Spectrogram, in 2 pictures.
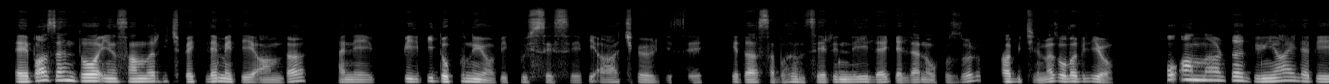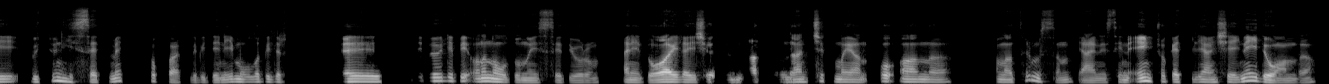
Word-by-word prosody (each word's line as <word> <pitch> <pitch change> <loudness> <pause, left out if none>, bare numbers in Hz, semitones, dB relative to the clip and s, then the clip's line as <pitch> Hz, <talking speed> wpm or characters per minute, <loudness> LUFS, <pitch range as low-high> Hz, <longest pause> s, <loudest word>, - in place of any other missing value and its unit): Eee, 130 0 +7
bazen 190 -1 +5
doğa 155 0 +11
insanları 135 0 +3
hiç 140 0 -12
beklemediği 125 -2 +1
anda 105 - -1 0.3
hani 110 -1 -4 0.3
bir 130 -3 +1
bir 155 -2 -2
dokunuyor. 130 -6 +3
Bir 110 - -8
kuş 110 -2 -10
sesi, 95 -2 -5
bir 105 0 -7
ağaç 110 +1 -5
gölgesi 100 -2 -9 0.3
ya 115 - -6
da 110 0 +2
sabahın 110 +2 -5
serinliğiyle 115 +1 -1
gelen 105 +2 -3
o 100 -2 -7
huzur, 115 - -6 0.2
paha 130 -1 +3
biçilmez 120 +4 -4
olabiliyor. 135 -7 +2 0.5
O 110 - +3
anlarda 195 -6 +4
dünyayla 145 +2 +1
bir 125 -1 -1
bütün 130 +8 -3
hissetmek 130 +2 -3 0.3
çok - - -6
farklı - - -7
bir - - -13
deneyim 110 +5 -2
olabilir. 120 -1 -6 0.6
Eee, 130 0 +5 0.4
bir - - -20
böyle 160 0 -1
bir 135 - -2
anın 150 +1 +5
olduğunu 105 -6 0
hissediyorum. 95 0 -9 0.2
Hani 105 -3 -3
doğayla 115 +2 +7
yaşadığın 105 -1 -3
aklından 110 +1 -3
çıkmayan 115 -6 -3
o 145 -2 +2
anı 115 -3 -2 0.5
anlatır 110 - -6
mısın? 125 - -7
Yani, 95 -1 -6
seni 105 +1 -7
en 155 +7 +5
çok 135 -4 -9
etkileyen 115 0 -3
şey 110 +1 -2
neydi 160 -6 +3
o 100 - +5
anda? 90 +3 -8
120 Hz, 140 wpm, -25 LUFS, 110-140 Hz, 0.6 s, doğa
